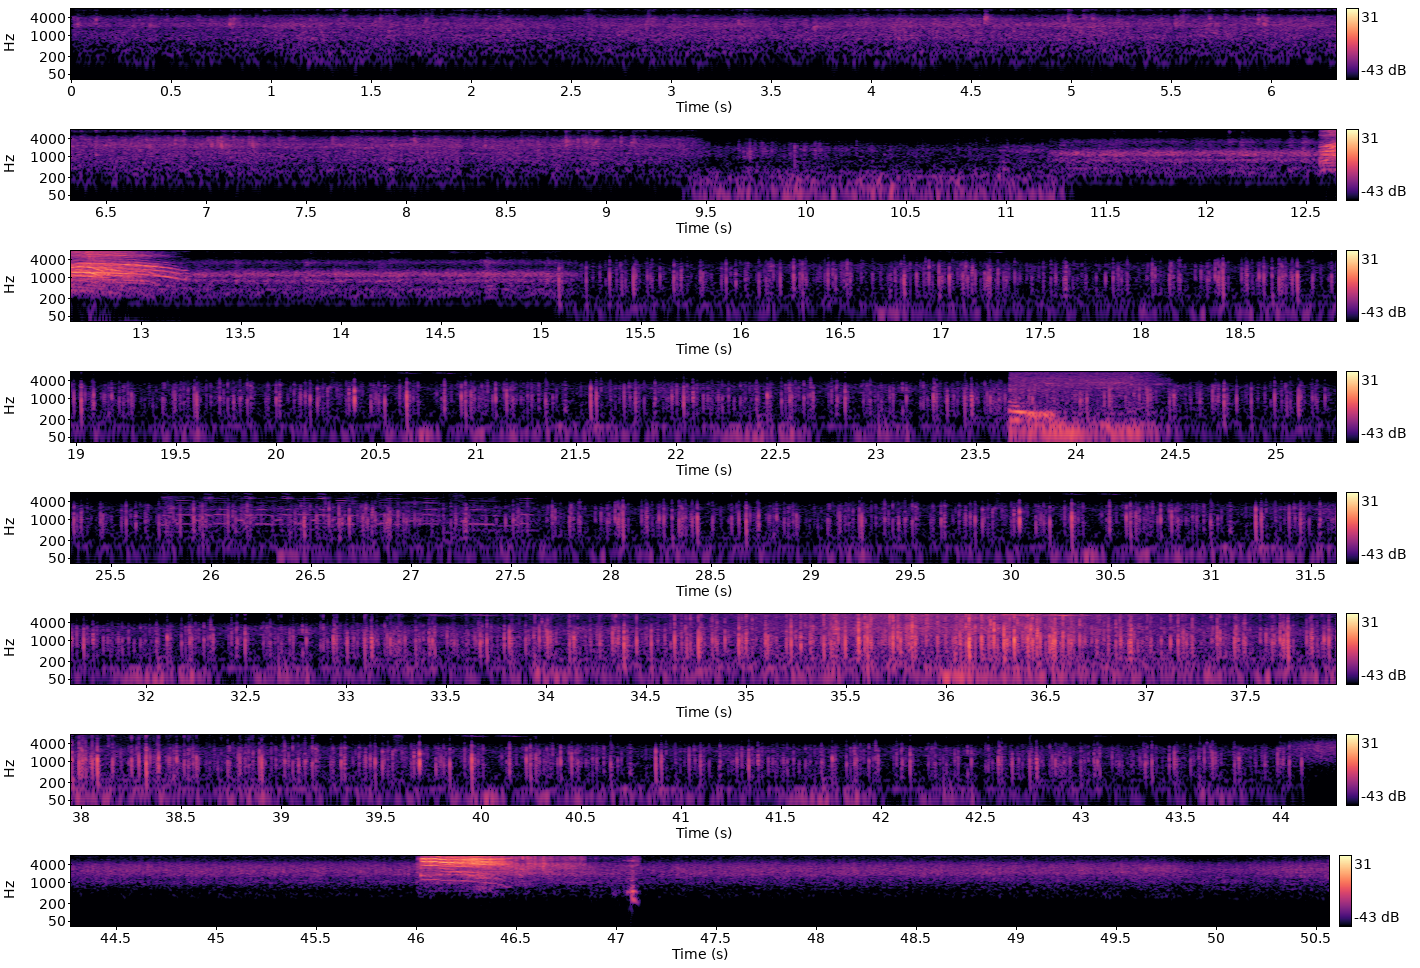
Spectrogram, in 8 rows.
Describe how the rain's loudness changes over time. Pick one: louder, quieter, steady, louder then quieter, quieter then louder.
louder then quieter.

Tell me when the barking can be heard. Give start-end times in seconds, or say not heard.
not heard.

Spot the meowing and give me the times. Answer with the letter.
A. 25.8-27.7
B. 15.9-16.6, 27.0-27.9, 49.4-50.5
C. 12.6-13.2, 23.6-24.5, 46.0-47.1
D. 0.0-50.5
C.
